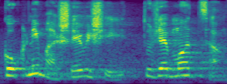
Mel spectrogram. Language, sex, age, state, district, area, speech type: Goan Konkani, female, 18-30, Goa, Tiswadi, rural, spontaneous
